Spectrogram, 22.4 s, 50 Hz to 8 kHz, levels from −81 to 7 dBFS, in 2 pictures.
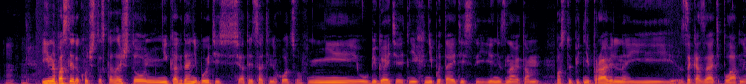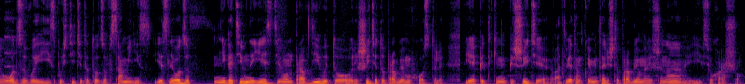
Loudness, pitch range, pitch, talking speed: -27 LUFS, 105-125 Hz, 115 Hz, 155 wpm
